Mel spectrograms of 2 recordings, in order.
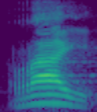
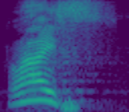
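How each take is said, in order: First: The final s sound is dropped. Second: The word ends with a clear s sound. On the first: The speaker calls it wrong. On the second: The speaker calls it right.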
